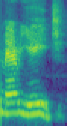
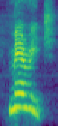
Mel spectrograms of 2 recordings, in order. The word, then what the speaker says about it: marriage: مثل marriage. خیلی ها اینو میگن marriage. اوکی؟ marriage. cottage. یه ای کوتاه بگید.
